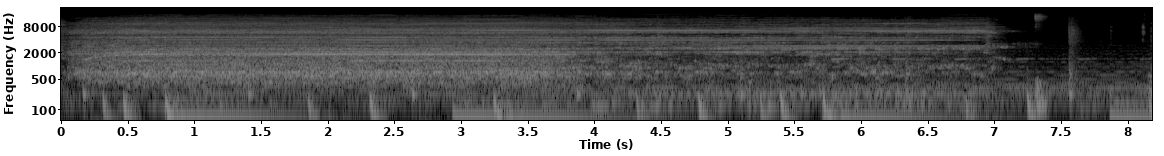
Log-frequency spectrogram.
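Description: Heat gun blowing hot air steadily with a faint whine, shrinking heat-shrink tubing over soldered connector contacts. It switches off about seven seconds in.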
